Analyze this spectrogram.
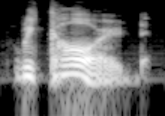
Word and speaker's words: record: example this word record when you pronounce this wrong it can change the meaning example i do that so in the first instance the first this one the stress is in this part the second syllable well in this uh in this word the stress is in the whole let me let me read that sentence i record your voice that is the verb record so you see the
